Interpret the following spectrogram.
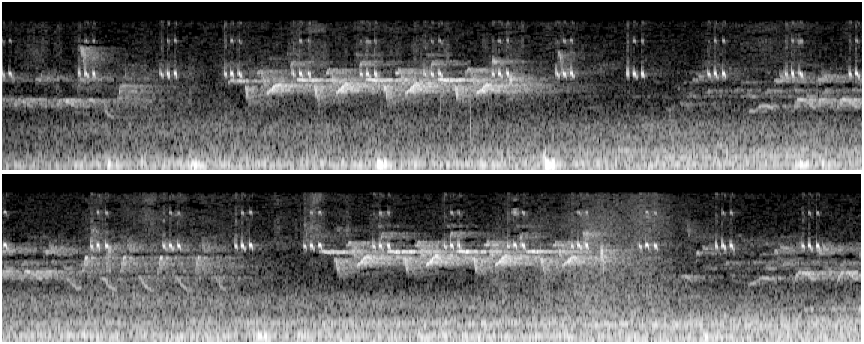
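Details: Crickets calling at night amid gentle wind: short pulsed chirps near the upper-middle range repeat steadily, mixed with sliding, twittering notes, over a low wind rumble.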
